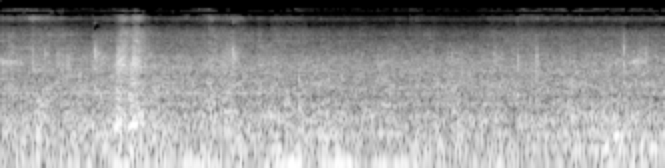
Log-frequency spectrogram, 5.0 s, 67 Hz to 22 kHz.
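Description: Semboku Rapid Railway 5000 series electric train running along the track, heard from behind the driver's cab: a steady low rumble with a few short clacks from the wheels on the rails, the clearest about a second in.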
